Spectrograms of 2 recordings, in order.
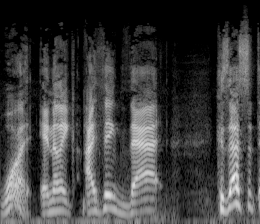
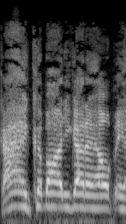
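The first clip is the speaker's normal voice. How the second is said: urgent call; 8 semitones higher, faster than usual. Retold or imitated. Vickus urging frozen prawn.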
